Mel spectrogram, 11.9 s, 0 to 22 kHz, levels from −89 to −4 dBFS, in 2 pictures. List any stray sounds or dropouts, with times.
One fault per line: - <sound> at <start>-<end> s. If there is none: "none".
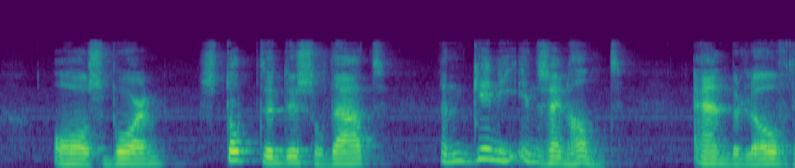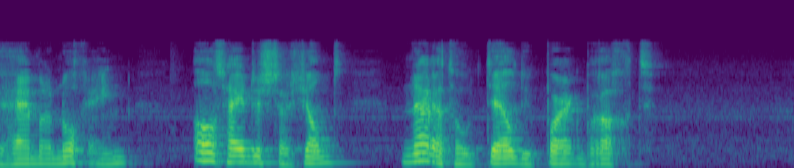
none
